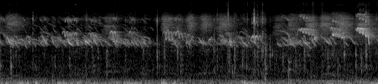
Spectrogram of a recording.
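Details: A dense chorus of baby chicks, with high, shrill peeps overlapping continuously and a few sharper, higher chirps near the end, over light scratching.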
